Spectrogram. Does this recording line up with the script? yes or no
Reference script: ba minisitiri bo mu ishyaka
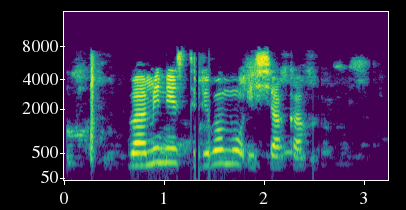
yes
